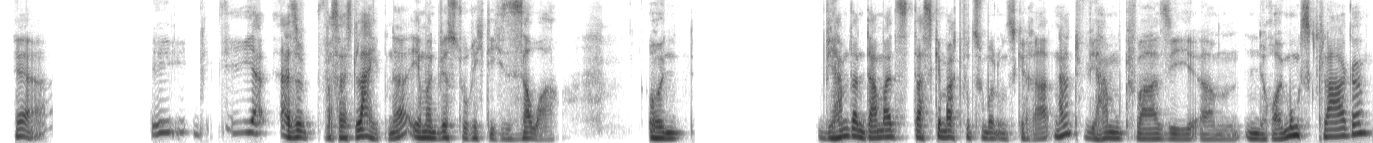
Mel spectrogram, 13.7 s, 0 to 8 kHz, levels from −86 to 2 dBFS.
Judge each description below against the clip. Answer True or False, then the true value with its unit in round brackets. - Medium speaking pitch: False (120 Hz)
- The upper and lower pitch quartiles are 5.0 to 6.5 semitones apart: True (5.6 semitones)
